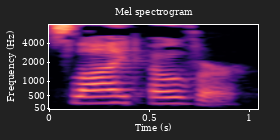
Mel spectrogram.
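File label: "Slide Over", English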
